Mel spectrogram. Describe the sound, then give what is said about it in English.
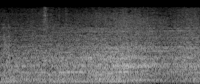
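A car engine turns over and revs as the car starts up, a steady mechanical roar with a whirring tone that rises slightly before settling. No voices are present. “That's my car starting up, by the way.”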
